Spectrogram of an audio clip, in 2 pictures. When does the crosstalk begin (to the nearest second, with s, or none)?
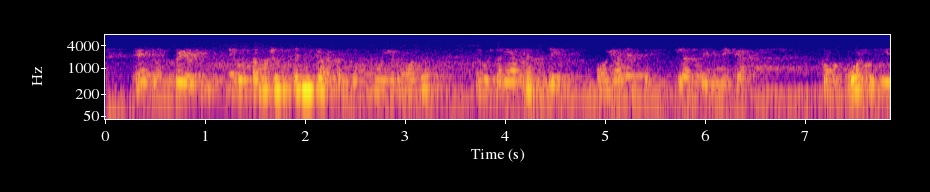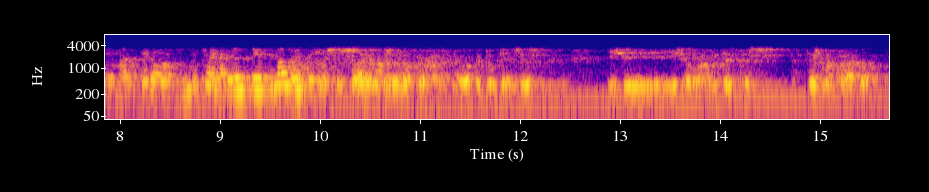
10 s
